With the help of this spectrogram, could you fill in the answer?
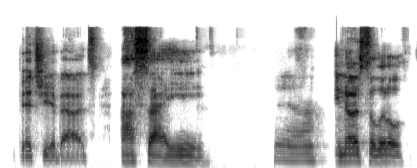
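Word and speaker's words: açaí: always call it aai she's like that's not how you say it everyone know be like it's asai I love it I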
